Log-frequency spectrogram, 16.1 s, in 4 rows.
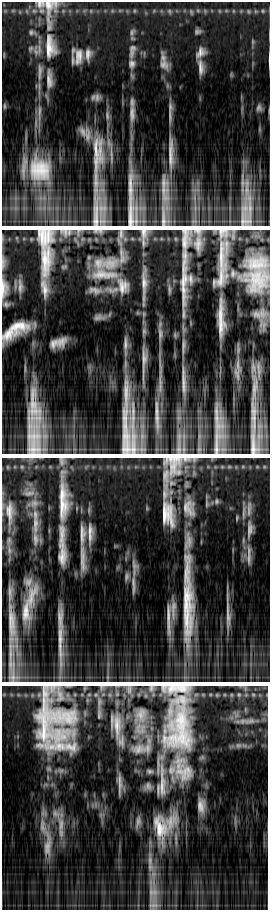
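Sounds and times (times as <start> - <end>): chewing: 0.3 - 16.0
wet mouth clicks and smacks: 5.8 - 9.4, 10.4 - 11.8.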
